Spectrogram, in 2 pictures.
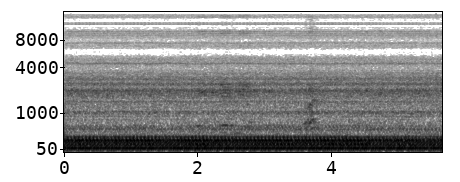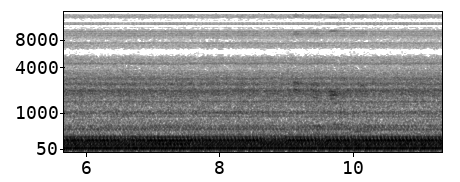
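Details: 1980 Honda Goldwing GL1100 first start after carb rebuild fixing rich running: new idle screws set to 1-1/4 turns, floats set to 15.5mm; steady low idle rumble, even beat, no misses.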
